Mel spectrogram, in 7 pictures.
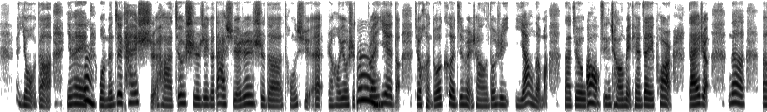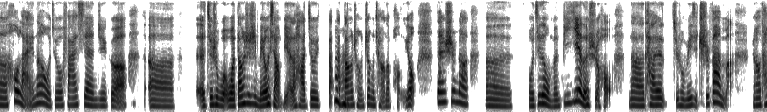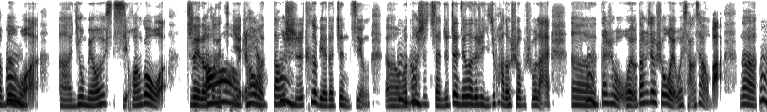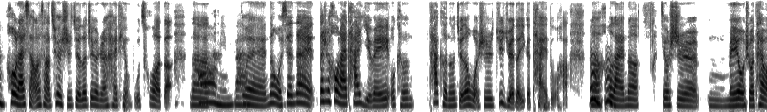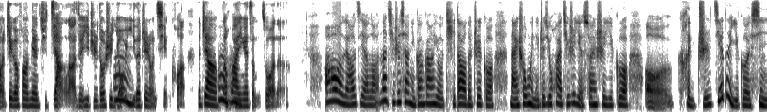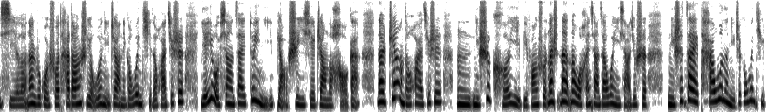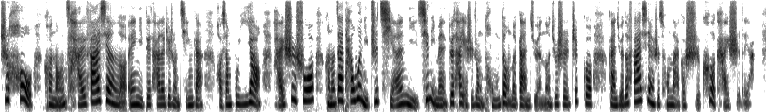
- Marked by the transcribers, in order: tapping; other background noise
- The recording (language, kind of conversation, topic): Chinese, advice, 我害怕表白会破坏友谊，该怎么办？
